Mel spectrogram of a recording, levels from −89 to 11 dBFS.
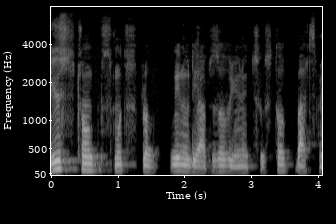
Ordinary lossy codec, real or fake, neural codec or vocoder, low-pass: none; real; none; 7.2 kHz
